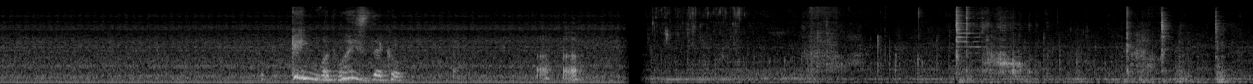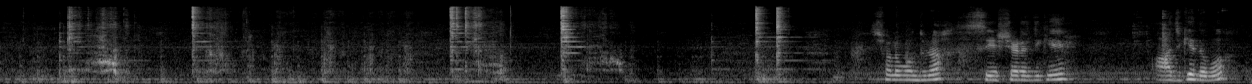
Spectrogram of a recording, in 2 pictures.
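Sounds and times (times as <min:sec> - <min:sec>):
spoon scraping in pan: 0:07.1 - 0:20.8
metal utensils and pots clinking: 0:08.0 - 0:20.9
sharp ringing metal clanks: 0:19.6 - 0:20.6.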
